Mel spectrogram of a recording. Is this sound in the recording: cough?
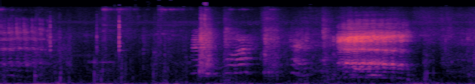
no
